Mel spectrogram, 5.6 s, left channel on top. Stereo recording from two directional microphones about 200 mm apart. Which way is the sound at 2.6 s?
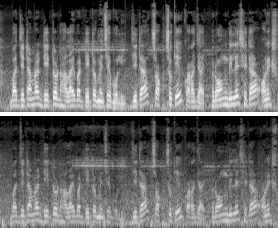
25° left (ahead or behind).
